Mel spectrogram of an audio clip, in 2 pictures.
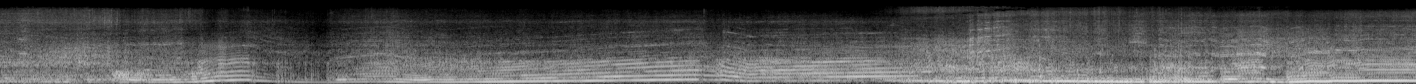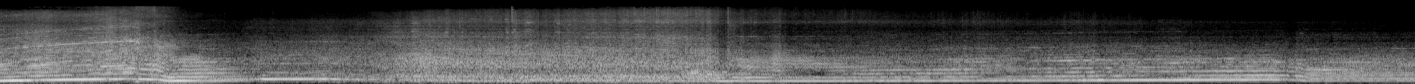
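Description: Lada rally car's engine revving hard under full acceleration, its pitch climbing steeply and dropping back with each gearchange, over and over as the car approaches and passes. Near the end it holds a steadier note for several seconds before dropping again.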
